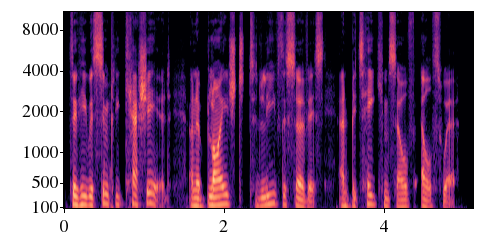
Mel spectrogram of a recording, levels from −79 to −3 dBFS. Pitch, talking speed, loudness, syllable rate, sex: 130 Hz, 175 wpm, -21 LUFS, 6.7 syllables/s, male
